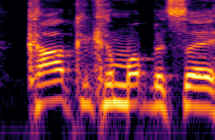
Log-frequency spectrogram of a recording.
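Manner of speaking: usual speaking voice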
